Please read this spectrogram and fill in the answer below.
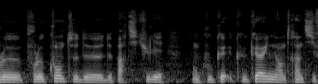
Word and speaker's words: KuCoin: Non, c'était sur la prononciation. Je demandais confirmation. La Joker. On dit KuCoin. KuCoin.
